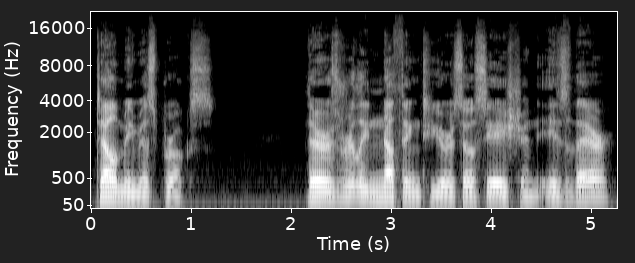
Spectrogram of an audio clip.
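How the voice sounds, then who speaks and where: A man's voice: medium pitch, unhurried, no echo, natural voice. Man acting pompous middle-aged school principal, dry close sound. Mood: pompous, stern. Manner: pompous, blustering, formal. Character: stuffy, grumbling, bossy male high school principal. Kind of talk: vintage radio comedy acting.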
